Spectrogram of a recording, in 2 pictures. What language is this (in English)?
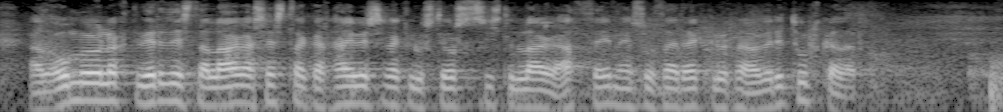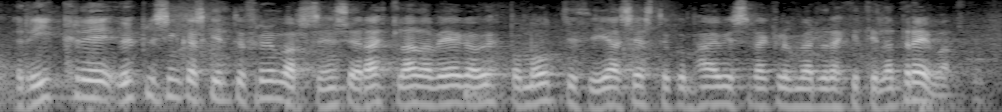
Icelandic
